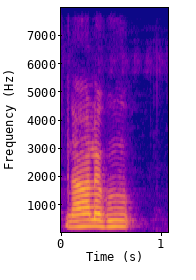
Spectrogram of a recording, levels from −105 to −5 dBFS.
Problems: constant background noise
